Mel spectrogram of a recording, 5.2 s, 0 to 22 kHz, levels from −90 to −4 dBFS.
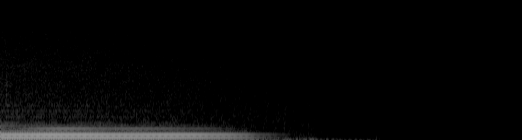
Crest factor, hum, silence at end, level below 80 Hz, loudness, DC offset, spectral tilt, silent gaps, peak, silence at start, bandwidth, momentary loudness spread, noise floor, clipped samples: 14 dB; none; 2.6 s; -54 dBFS; -45 LUFS; under 0.1%; -9 dB/octave; none; -34 dBFS; 0 s; 12.5 kHz; 13 LU; -89 dBFS; under 0.1%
